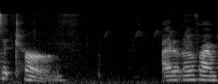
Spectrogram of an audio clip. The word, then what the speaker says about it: Tern: I pronounce it Tern. I don't know if I'm pronouncing it wrong, and it's Terran. I pronounce it Tern. I don't care. It's T-E-R-N.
